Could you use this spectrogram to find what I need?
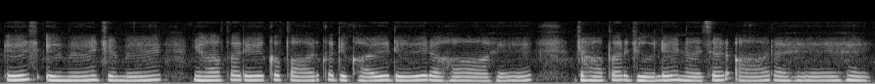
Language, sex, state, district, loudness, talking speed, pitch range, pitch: Hindi, female, Rajasthan, Jaipur, -16 LUFS, 125 wpm, 180-200 Hz, 190 Hz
